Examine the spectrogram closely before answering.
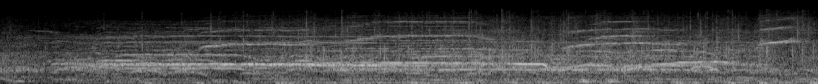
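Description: Members of a crowd whistle shrilly.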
